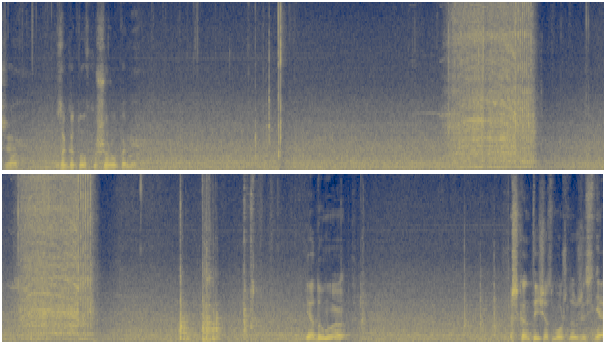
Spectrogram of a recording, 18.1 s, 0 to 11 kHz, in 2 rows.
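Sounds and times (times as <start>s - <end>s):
drill-driver driving screws: 6.6s - 8.1s, 9.2s - 10.5s.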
